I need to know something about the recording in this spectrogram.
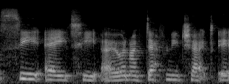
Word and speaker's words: Cato: this and that is the name cato so it's spelled c-a-t-o and i've definitely checked it is pronounced cato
